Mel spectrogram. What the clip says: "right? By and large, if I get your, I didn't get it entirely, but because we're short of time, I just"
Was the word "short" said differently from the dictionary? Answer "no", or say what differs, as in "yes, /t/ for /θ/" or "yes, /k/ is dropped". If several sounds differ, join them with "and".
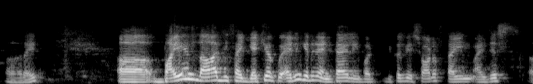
yes, /s/ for /ʃ/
